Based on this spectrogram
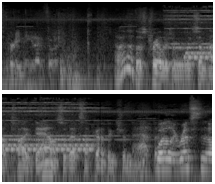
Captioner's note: phone rings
